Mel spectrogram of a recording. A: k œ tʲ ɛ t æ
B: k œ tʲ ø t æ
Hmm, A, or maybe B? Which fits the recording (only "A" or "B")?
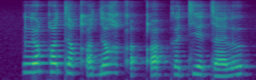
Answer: A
